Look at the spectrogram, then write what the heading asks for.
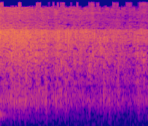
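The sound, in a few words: mustard seeds, chana dal and onion frying in hot oil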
